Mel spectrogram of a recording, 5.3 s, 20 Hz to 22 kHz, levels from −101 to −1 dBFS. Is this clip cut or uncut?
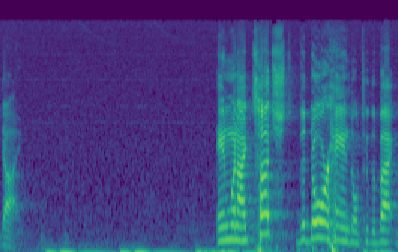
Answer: cut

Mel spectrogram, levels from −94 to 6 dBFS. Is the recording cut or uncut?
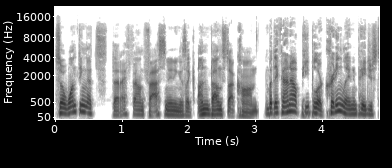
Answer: cut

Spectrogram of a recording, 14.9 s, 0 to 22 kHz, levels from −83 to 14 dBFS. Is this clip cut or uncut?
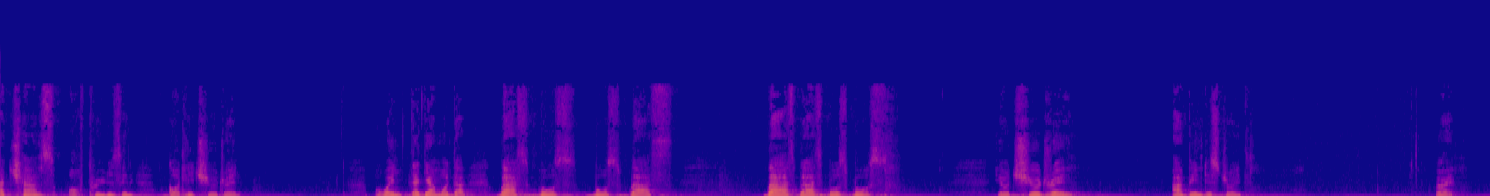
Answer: uncut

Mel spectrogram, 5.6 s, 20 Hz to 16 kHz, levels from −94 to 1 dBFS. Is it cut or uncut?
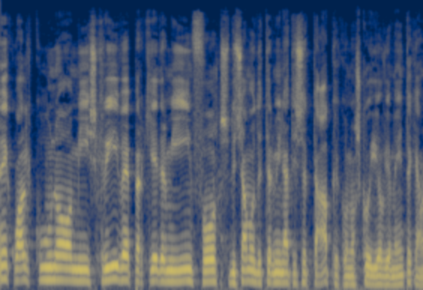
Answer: cut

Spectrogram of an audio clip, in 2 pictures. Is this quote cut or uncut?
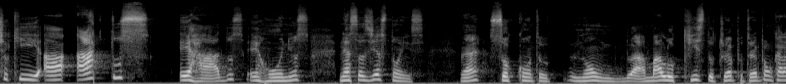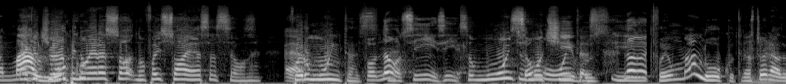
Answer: cut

